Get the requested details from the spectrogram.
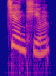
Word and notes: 舰艇: jiàn tǐng

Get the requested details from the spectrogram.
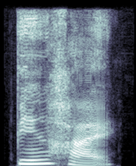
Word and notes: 滨海: bīn hǎi

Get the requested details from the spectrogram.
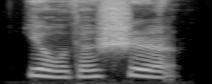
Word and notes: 有的是: yǒu de shì

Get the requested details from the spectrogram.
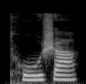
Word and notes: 屠杀: tú shā

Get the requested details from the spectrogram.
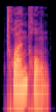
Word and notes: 传统: chuán tǒng

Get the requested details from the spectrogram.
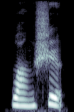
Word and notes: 往事: wǎng shì

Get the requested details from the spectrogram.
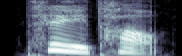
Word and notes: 配套: pèi tào

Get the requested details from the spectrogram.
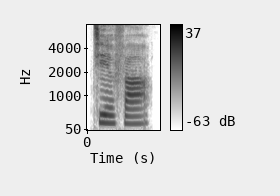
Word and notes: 揭发: jiē fā

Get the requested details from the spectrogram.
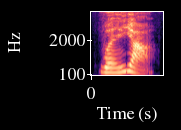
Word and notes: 文雅: wén yǎ

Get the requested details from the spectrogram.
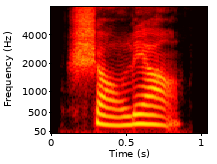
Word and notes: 少量: shǎo liàng

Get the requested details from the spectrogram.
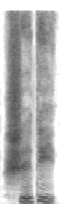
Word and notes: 实地: shí dì

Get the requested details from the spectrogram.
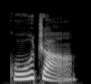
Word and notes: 鼓掌: gǔ zhǎng

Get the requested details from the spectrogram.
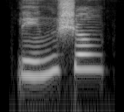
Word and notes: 铃声: líng shēng

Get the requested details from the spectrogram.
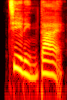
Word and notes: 系领带: jì lǐng dài

